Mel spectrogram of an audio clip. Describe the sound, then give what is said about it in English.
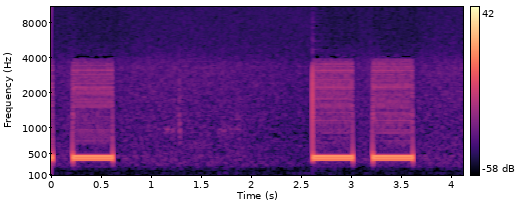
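A phone line ringing as heard by the caller: a single steady ringback burst, a pause, then a quick double burst, loud and clear with no talking. “Okay, so that was the answer phone. Let's try again.”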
